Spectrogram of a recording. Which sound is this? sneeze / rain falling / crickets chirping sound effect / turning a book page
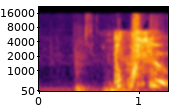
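sneeze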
